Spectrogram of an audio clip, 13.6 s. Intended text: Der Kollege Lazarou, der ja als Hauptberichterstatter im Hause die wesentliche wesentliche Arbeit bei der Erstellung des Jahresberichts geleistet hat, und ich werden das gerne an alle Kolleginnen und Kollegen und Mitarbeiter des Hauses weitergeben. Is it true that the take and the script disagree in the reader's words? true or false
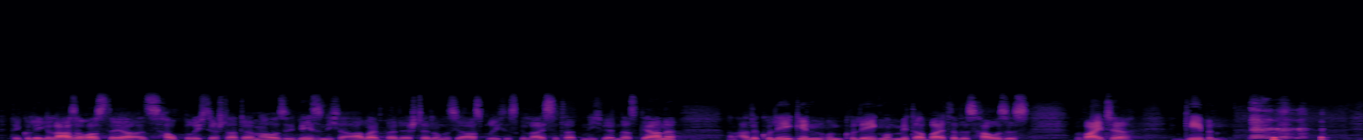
true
